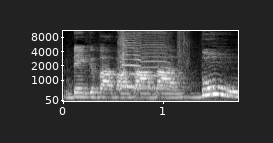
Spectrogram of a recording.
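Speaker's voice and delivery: sing-song ba ba ba boom; bouncy sound effect; playful ba ba boom. Real, not acted.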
